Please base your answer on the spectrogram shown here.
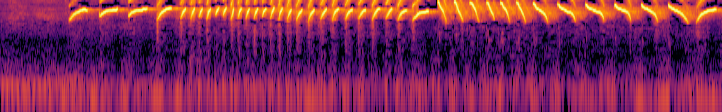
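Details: Brown-throated sunbird imitating a canary: a high, rapid chain of thin rising notes that tightens into a fast trill, followed by a switch to louder, evenly spaced sweeping whistles.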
